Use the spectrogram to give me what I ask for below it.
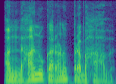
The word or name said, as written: अंधानुकरण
